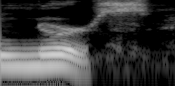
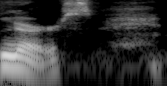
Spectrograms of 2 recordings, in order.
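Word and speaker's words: Nourse: writer named alan e nurse that's how it was pronounced n-o-u-r-s-e but pronounced nurse um began with an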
